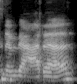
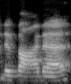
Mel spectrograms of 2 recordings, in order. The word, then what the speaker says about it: Nevada: So, and it's Nevada, not Nevada. It's just so everyone's aware. Nevadans will kill you if you say it wrong.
